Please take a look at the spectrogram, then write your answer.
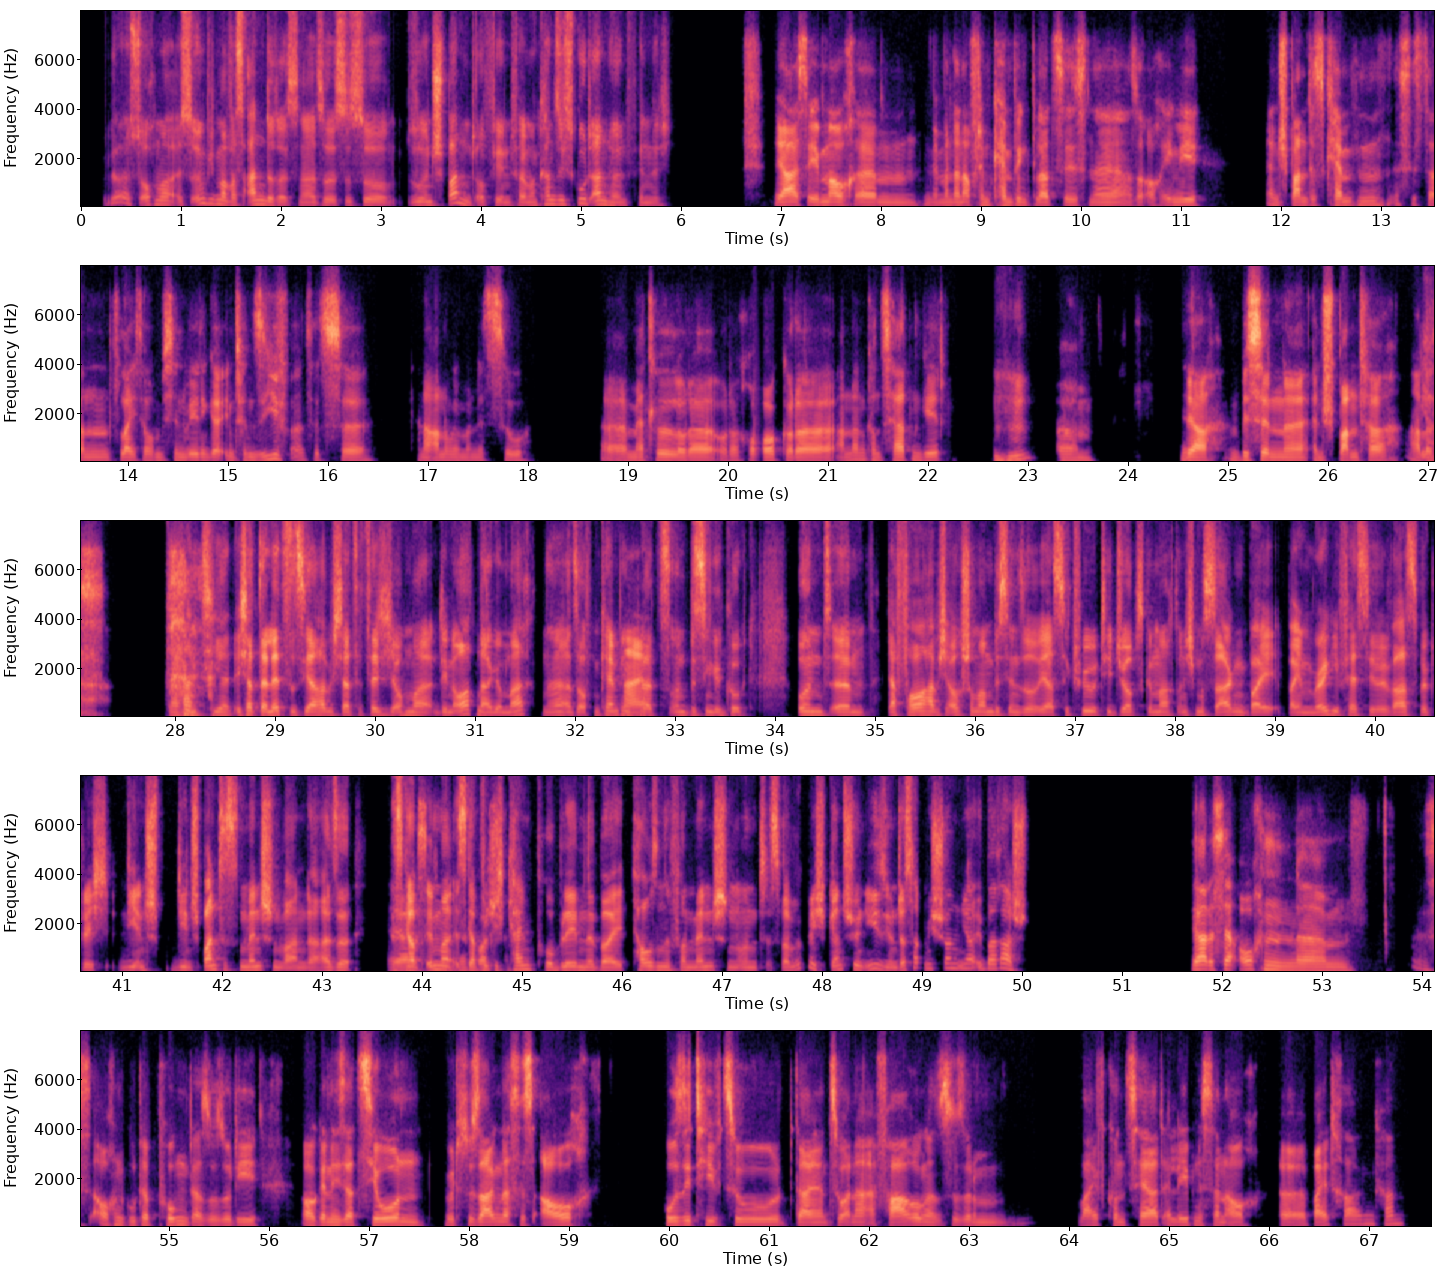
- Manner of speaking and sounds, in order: laugh; lip smack
- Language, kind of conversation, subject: German, podcast, Was macht für dich ein großartiges Live-Konzert aus?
